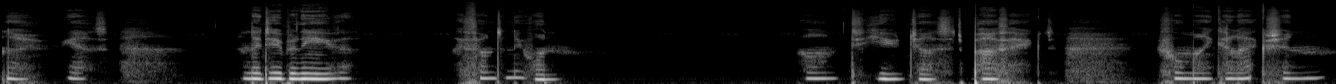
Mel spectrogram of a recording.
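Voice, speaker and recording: Woman acting a predatory lady vampire, whispery and breathy, high-pitched, bossy, sweetly menacing, teasing formal manner, close-miked ASMR roleplay. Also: level tone, mellow, no room sound, heavily acted. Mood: silky, possessive. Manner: coaxing, affected old-fashioned formality, drawn-out teasing. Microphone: close ASMR microphone.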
